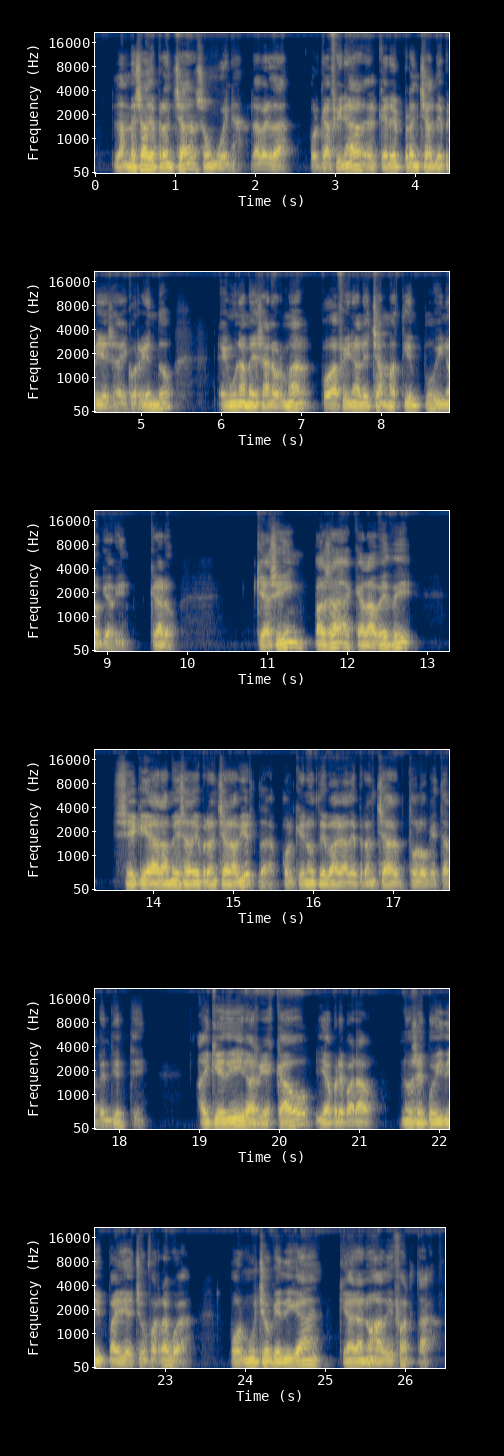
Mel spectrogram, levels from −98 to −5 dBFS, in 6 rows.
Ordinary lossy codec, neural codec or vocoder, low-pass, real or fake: none; vocoder, 48 kHz, 128 mel bands, Vocos; none; fake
